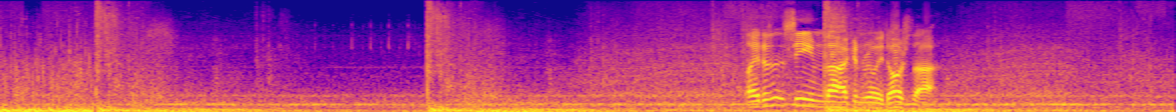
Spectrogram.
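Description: A cannon fires with loud booms.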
